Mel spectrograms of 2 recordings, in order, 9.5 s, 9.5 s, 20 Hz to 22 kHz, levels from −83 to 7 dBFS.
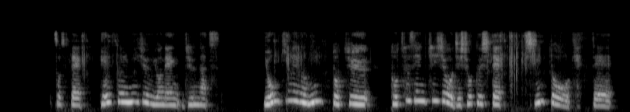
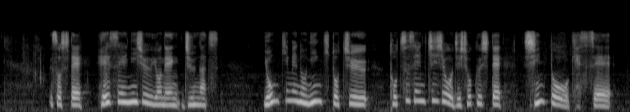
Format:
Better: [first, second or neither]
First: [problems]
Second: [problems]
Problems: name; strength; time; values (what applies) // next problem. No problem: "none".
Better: second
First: noise reduction (neural mask model DeepFilterNet 3)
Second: none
